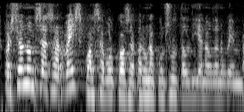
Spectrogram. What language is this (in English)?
Catalan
